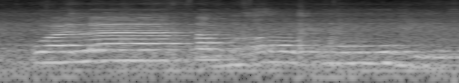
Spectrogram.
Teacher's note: Karena huruf qalqalah berada di tengah kalimat, maka qalqalahnya dibaca lebih ringan. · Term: qalqalah subro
